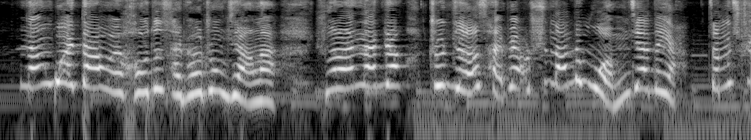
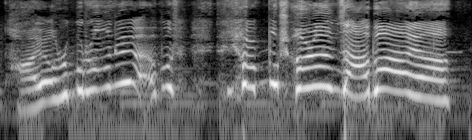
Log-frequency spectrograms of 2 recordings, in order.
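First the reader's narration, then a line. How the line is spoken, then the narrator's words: Anxious, near tears. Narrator (Chinese): 黄猴急得都要哭出来了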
